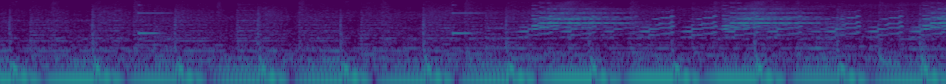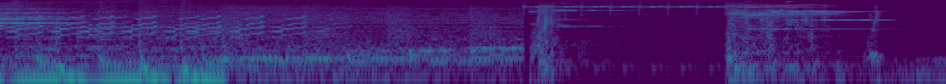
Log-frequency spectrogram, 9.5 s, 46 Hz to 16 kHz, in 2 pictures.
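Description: A phone rings in the video game Yakuza Kiwami 2 over loud pulsing game music, a bright repeating electronic ring that continues after the beat stops, ending with a short chime.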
